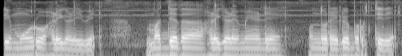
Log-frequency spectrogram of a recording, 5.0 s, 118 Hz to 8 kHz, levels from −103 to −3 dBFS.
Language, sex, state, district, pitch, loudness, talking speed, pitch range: Kannada, male, Karnataka, Koppal, 110 Hz, -18 LUFS, 105 wpm, 105-110 Hz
